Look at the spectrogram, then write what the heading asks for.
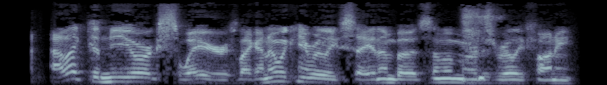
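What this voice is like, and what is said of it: Regional accent. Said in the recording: “Don't make fun of my accent.”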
